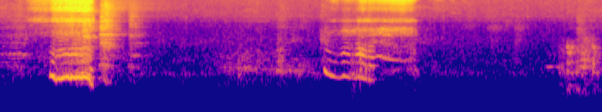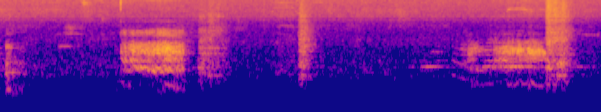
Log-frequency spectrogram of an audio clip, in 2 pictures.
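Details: Small dog snoring: irregular snorting snores with squeaky, whistling breaths and quieter snuffles between; noisy sleep breathing, uneven in strength.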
